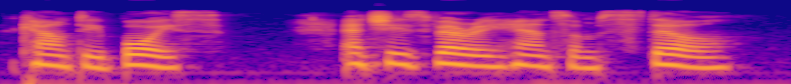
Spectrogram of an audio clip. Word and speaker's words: Comtebois: For she was a Fitzstardon, a daughter of the ducal house of Comtebois, pronounced County Boyce, and she's very handsome still.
